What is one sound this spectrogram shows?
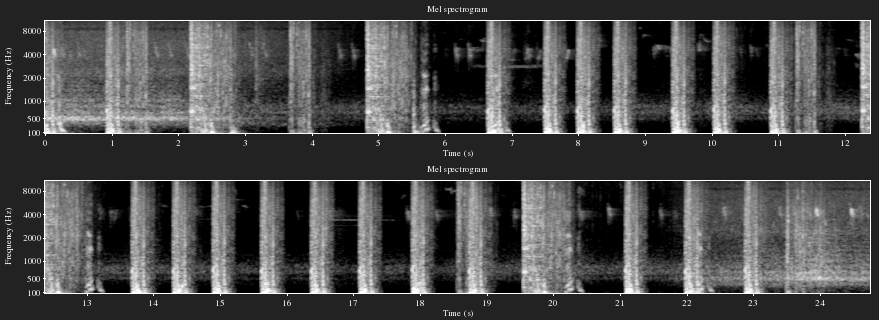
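Footsteps crunch steadily through tall grass.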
